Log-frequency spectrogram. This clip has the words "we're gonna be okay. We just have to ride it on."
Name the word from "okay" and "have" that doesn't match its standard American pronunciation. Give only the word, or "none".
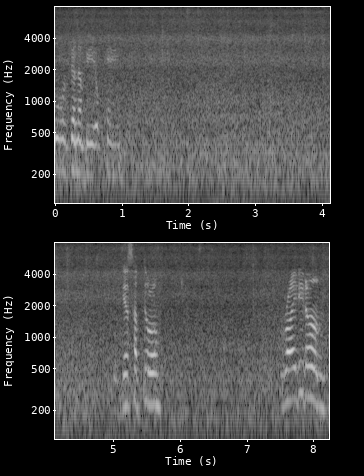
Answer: have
